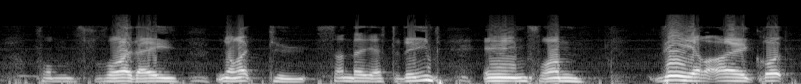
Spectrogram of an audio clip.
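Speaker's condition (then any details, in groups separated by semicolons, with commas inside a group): Cerebral palsy; discovered at age 2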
